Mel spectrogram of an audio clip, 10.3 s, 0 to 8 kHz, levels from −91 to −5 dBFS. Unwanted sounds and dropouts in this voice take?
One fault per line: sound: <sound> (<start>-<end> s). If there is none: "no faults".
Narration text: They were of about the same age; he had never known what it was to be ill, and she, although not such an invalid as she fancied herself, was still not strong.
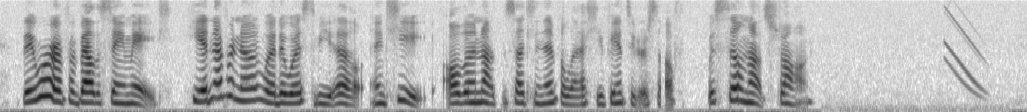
sound: dropout (6.6-6.7 s)
sound: chirp (9.4-9.9 s)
